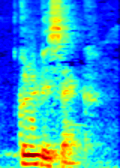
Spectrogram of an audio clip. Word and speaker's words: cul-de-sac: Number 14, cul-de-sac. Cul-de-sac, C-U-L-D-E-S-A-C, C-U-L-D-E-S-A-C, we pronounce it cul-de-sac, C-U-L-D-E-S-A-C, cul-de-sac.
